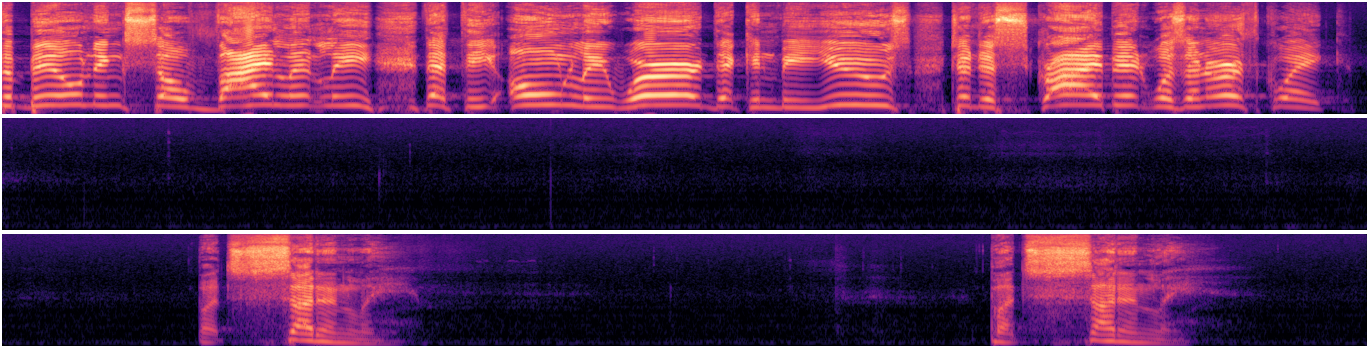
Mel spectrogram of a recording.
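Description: An older man speaks with animation through a microphone, pausing at length between phrases.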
